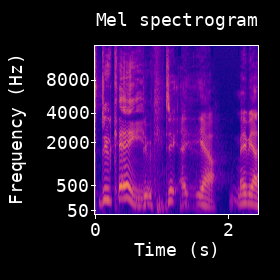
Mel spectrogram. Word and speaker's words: Duquesne: one team because Wait, how did you pronounce it? DeCoin, right? No. What? Oh, I thought you were making fun of Jordan. No, you're wrong too. Yeah, you're so wrong. It's Duquesne.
